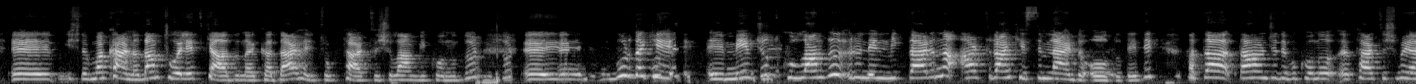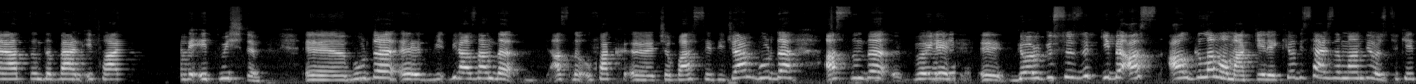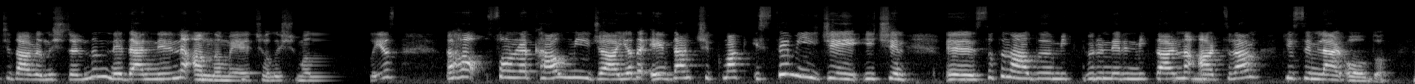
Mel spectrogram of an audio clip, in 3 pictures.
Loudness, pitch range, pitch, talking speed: -16 LUFS, 230-300 Hz, 260 Hz, 100 wpm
